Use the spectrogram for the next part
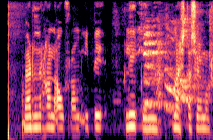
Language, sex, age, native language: Icelandic, male, 13, Icelandic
